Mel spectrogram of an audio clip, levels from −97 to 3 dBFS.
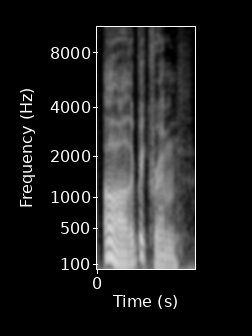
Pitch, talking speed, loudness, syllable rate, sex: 115 Hz, 185 wpm, -17 LUFS, 4.3 syllables/s, male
